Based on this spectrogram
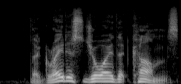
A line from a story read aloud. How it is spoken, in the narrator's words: says Elder Renland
